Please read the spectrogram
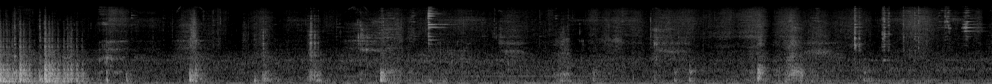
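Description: Steel knife and fork cutting a grilled T-bone steak on a wooden board: scattered light clicks and taps of the blade and fork against the bone and the board, the sharpest about four seconds in.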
